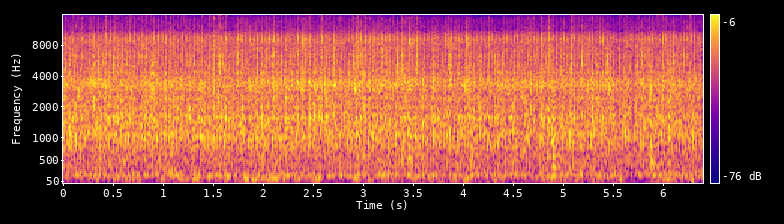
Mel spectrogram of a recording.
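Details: DIY carbon fiber recumbent bike, 39 front, 11 rear, mic one hand length away: soft even chain whir with no clicks; removing the chain keeper from the idler greatly reduced the noise.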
